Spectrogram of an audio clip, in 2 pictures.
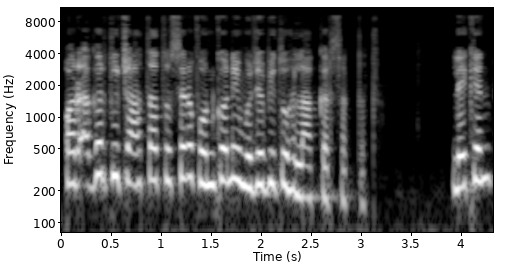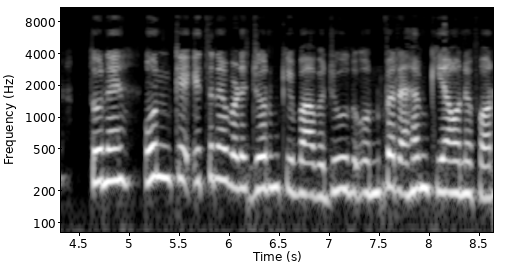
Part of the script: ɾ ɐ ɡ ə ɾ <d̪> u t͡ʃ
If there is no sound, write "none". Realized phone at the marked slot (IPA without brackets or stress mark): t̪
